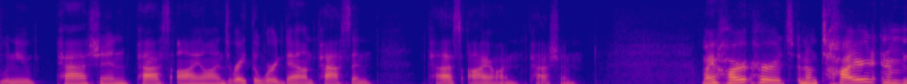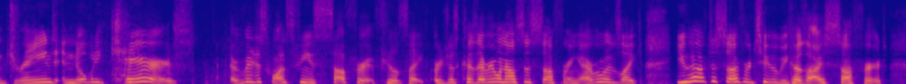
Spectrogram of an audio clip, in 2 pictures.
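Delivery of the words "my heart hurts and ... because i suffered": hurt, upset, high whiny voice. Speaking to an audience, later apologizing for it: whiny voice. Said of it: "Excuse my whiny voice".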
